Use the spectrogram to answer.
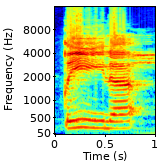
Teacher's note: قاف کو منہ بھر کے پڑھنا ہے اور کھینچ کر کے بھی پڑھنا ہے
